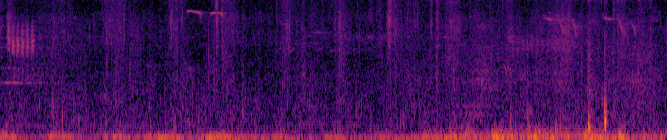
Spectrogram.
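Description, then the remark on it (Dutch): Uneven footsteps crunch and thud over rough ground as someone carefully walks down a fairly steep slope into the Witte Wieverkuil pit, with faint outdoor ambience and no voices. “Zullen we even naar, eh, naar beneden lopen? Ja, nou, het is vrij stijl dus.”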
